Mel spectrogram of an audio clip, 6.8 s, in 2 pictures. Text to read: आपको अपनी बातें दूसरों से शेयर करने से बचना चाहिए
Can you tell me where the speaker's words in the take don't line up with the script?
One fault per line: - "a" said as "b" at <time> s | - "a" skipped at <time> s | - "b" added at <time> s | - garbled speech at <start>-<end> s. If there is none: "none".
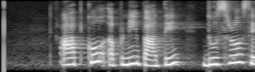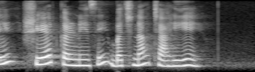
none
